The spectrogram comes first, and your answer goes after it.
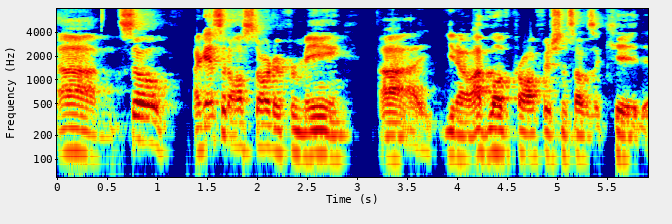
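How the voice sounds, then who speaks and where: The speaker is a man. He talks with a Texan accent. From Texas, Conroe near Houston. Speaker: cook-off organization co-founder. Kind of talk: casual interview.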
